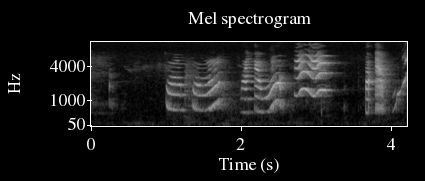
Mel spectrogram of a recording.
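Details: Pet Indian ringneck parakeet talking Hindi: a quick string of five or six loud, nasal, up-and-down word-like syllables, then a short pause and two harsher, breathy syllables, in a quiet room.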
